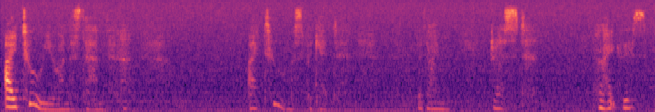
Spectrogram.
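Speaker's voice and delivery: hushed whisper, unvoiced; a shamed secret whispered to him. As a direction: breathe the words out secretly. Confiding she must forget her dress.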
